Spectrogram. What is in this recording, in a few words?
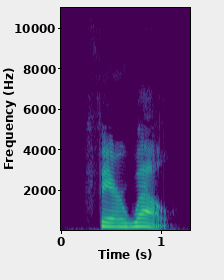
"farewell", voice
